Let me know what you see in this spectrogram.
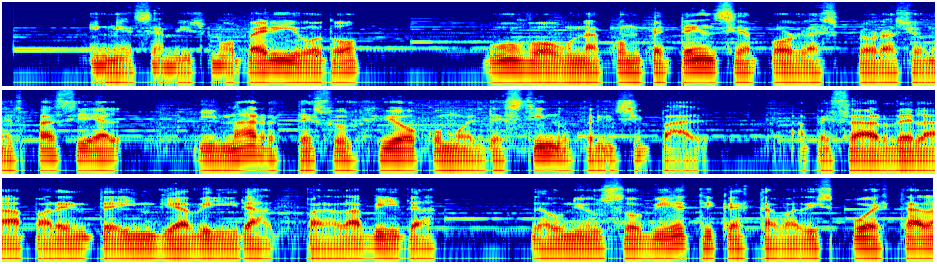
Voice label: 西班牙男声

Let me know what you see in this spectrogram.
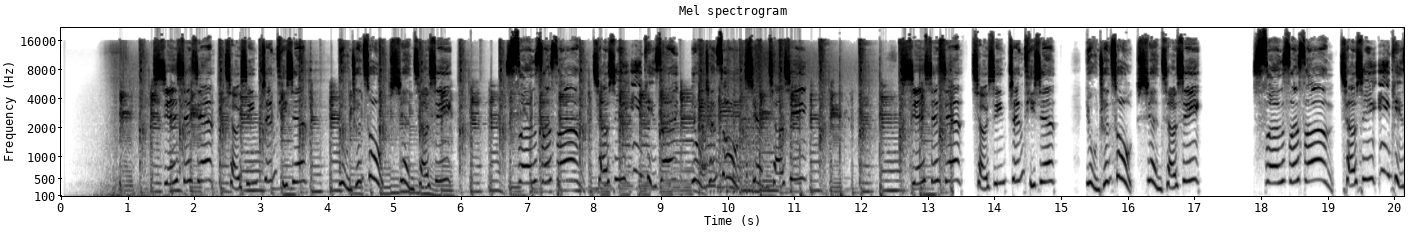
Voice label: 女, TVC, 欢乐快节奏

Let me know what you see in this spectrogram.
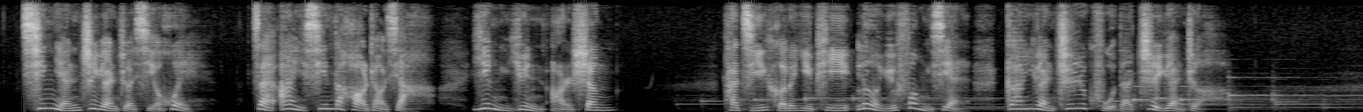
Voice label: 女, 公益广告, 义工, 深情; 成熟稳重; 深情感人

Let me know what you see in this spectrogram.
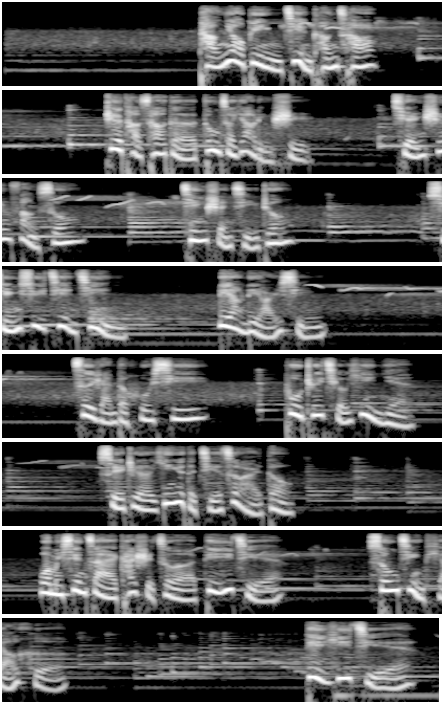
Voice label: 女 糖尿病健康操 非常缓慢 舒缓; 甜美知性; 舒缓抒情

